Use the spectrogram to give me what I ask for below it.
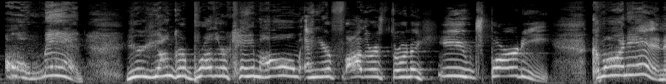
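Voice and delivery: high-pitched, eager news-bearer; excited servant. Retold or imitated. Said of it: "the guy goes".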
